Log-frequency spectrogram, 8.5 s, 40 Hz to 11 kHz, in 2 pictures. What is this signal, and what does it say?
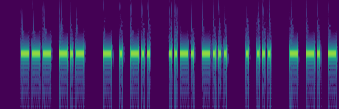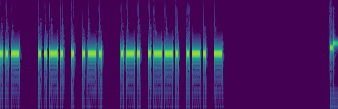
Morse code, heard as a keyed tone, about 34 wpm, 700 Hz. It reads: OK TED FB ES TNX FER RPRT
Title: Practice QSO - Exchange 2 - Info - 35wpm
